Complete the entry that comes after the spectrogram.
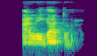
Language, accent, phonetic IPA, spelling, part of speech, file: Catalan, Valencia, [al.liˈɣa.tor], al·ligàtor, noun, LL-Q7026 (cat)-al·ligàtor.wav
- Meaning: alligator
